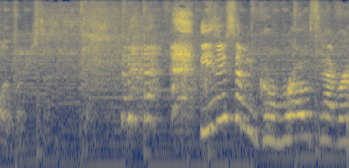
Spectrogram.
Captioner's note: laughing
